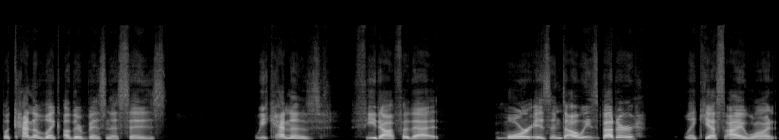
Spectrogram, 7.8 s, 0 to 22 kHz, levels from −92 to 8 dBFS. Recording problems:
thin; very; fading below 350 Hz

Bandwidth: 18 kHz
